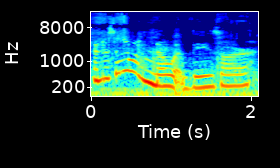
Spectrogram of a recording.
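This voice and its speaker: Unhurried, animated woman reading to children. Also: on the high side, a little hiss or hum. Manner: teacherly, prompting listeners with questions. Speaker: read-aloud storyteller for children. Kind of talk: expressive picture-book read-aloud with questions to children.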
